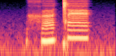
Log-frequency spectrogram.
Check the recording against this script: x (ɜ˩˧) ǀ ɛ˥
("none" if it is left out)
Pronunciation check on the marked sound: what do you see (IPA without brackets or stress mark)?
ɜ˩˧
